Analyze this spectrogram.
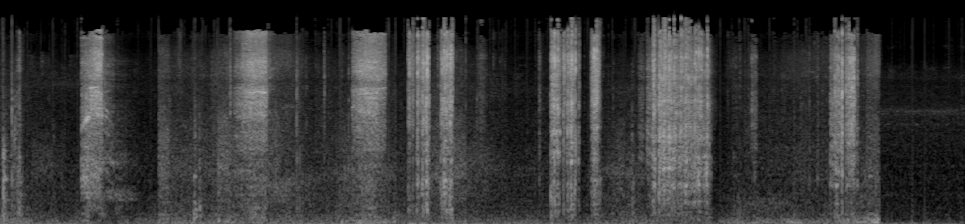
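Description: A cordless drill whirs in short bursts, driving screws into wood.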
